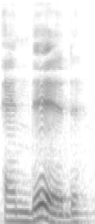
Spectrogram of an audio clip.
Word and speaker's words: ended: When you have the past tense as ended, once again, adding the extra syllable.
